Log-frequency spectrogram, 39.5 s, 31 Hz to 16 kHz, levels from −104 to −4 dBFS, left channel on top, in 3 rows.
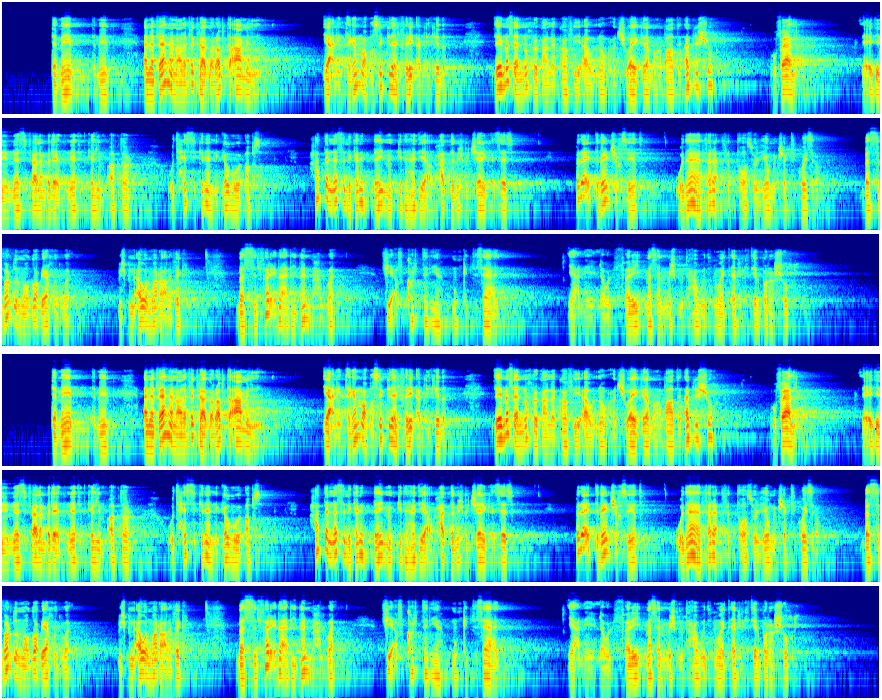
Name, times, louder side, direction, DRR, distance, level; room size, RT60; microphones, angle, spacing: voice 1, 0.7-3.9 4.8-6.7 6.9-10.7 11.5-11.9 12.9-15.1 15.7-17.1 17.8-20.8 21.8-22.7 23.3-25.5 26.1-27.4 28.1-29.1 29.4-31.3 32.1-33.8 34.8-38.2, right 3 dB, 15° right, 12 dB, 0.3 m, -31 dB
18.5 x 16.5 x 4.7 m, 2.3 s
head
